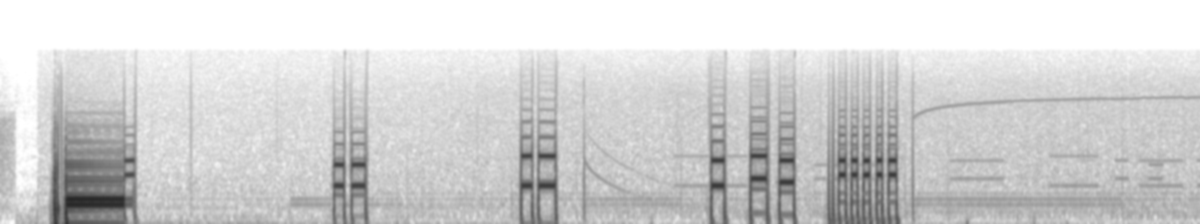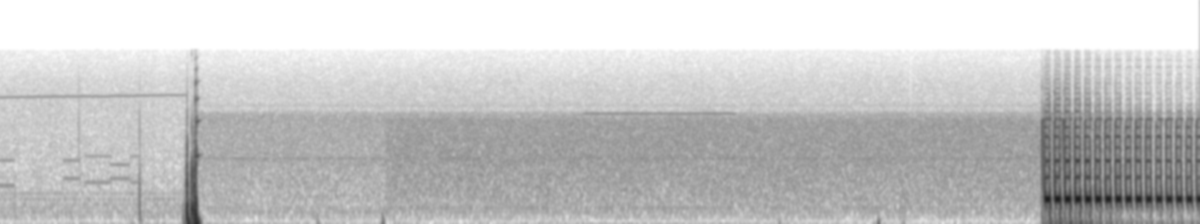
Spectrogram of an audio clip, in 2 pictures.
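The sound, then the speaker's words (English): Touch-tone dialing on a telephone line, with crosstalk from other customers dialing: a few short bursts of DTMF digits, then a long steady high tone that cuts off abruptly, a stretch of faint hiss, and a loud tone at the end. “You could actually hear other customers dialing. After I dial the last digit, you can hear them. And then when we cut through to the long-distance network, the crosstalk disappears.”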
